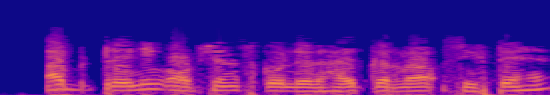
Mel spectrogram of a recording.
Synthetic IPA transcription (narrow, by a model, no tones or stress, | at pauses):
ɐbʈɾeːnɪ̃ŋɡɔːpʃənskonɪɾɦaːɪt̪̚kɐɾnasiːkʰt̪eɦɛ̃ː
